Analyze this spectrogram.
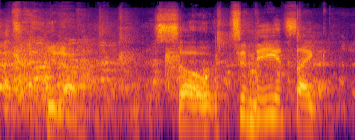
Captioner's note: audience chuckles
